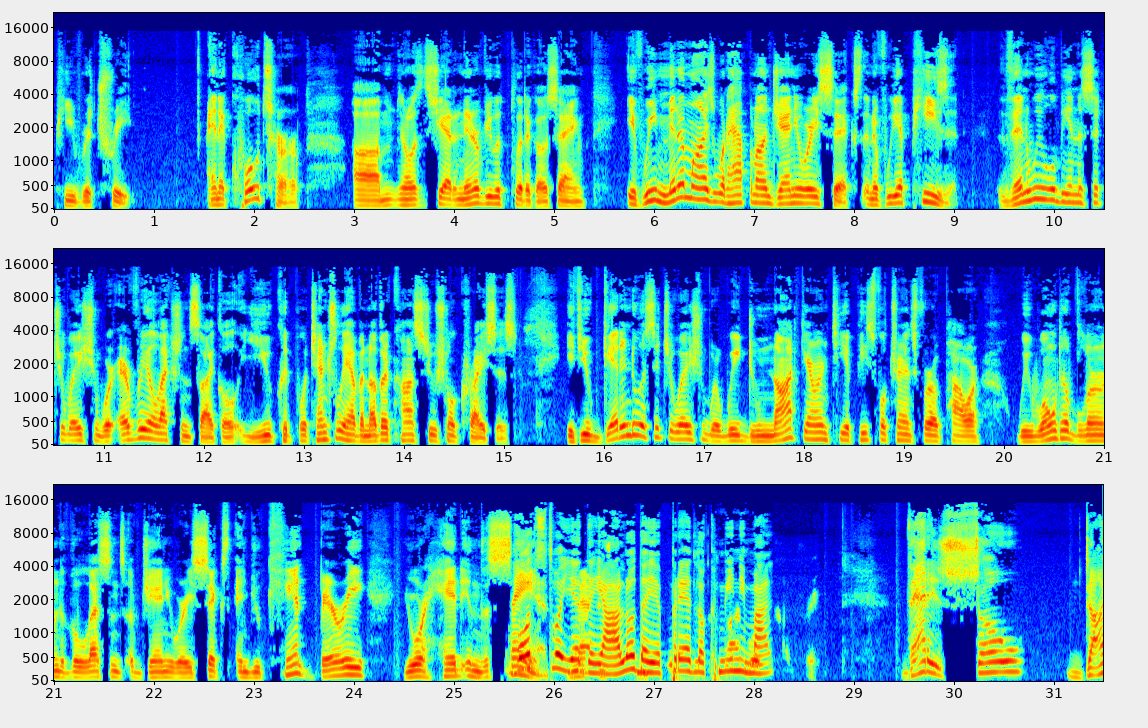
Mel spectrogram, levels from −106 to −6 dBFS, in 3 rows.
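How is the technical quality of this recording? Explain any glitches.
There's one real glitch, from 25.97 to 28.61 s: speech suppressed in double talk. Across that stretch the speech dips and breaks up in pieces, adding up to about two seconds of lost level, with the deepest cuts around 40 dB, close to silence. The likely cause is both ends talking at once, leaving the echo canceller unable to tell the local talker from the loudspeaker echo, so it clamped down on everything.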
